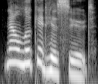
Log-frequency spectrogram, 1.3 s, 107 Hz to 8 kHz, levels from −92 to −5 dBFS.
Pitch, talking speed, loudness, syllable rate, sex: 250 Hz, 230 wpm, -14 LUFS, 4.2 syllables/s, female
